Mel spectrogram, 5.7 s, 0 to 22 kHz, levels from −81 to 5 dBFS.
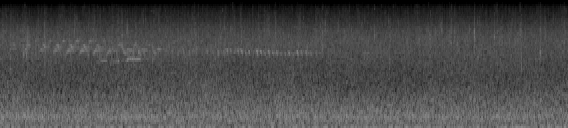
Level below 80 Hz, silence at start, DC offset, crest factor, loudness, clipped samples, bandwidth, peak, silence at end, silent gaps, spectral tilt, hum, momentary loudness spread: -44 dBFS; 0 s; under 0.1%; 16 dB; -33 LUFS; under 0.1%; over 20 kHz; -18 dBFS; 0 s; none; -2.5 dB/octave; none; 2 LU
